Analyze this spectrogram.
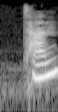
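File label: "can", pinyin, second tone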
